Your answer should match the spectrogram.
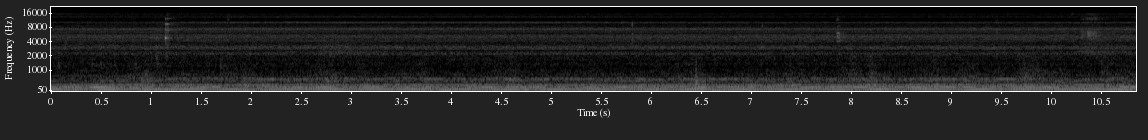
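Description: A faint, steady low hum with a few soft clicks.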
